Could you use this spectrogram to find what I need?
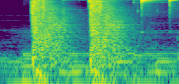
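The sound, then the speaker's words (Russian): Two pistol gunshots in a film scene: sharp, loud, booming bursts spaced under a second apart, each decaying into a long rumbling tail over a low background hum. “Стас выходит из-за угла, держа пистолет перед собой, видит Варламова и Плещееву. Стреляет в них.”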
